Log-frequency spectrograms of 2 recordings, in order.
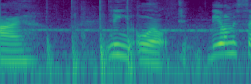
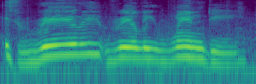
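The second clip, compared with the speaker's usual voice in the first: raised voice over the wind; louder, pushing against gusts; wind in the face; 8 dB louder, slower than usual. Real, not acted. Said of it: "It's really windy out here".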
